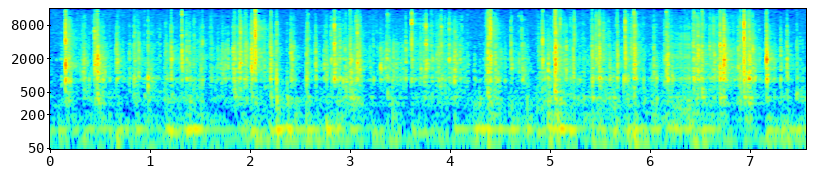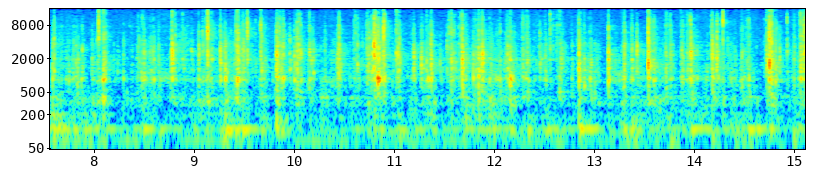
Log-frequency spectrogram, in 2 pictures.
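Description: Long red nails tap and type across the keys of a black plastic computer keyboard, making a dense, steady run of short, sharp plastic clicks with a bright edge. A low, steady hum sits underneath throughout.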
